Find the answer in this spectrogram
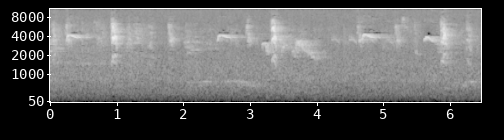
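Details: Brown-throated sunbird, Ubon Ratchathani, Thailand, 15 January 2021, Nikon P1000: high, piercing chip notes with short downslurred trills, roughly every second or two, set against gentle outdoor noise.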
